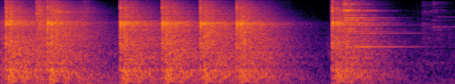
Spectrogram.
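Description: Rapid fire from an airsoft pistol, a Springfield XD(M) replica: about seven sharp cracks in under two seconds, the last coming after a short pause.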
